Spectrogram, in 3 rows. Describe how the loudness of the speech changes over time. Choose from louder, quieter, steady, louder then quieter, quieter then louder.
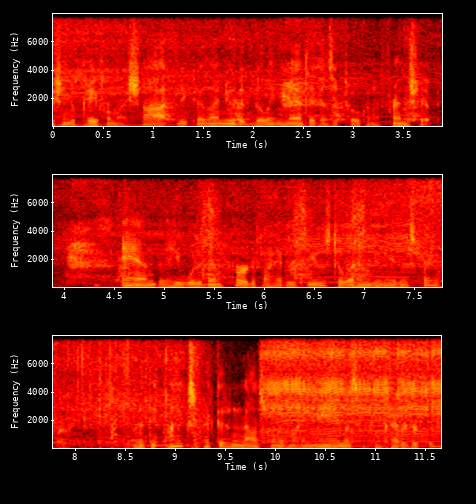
steady.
